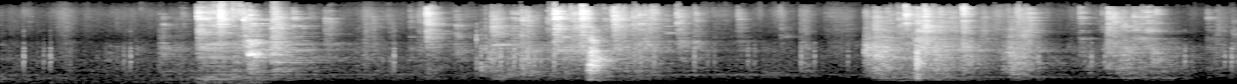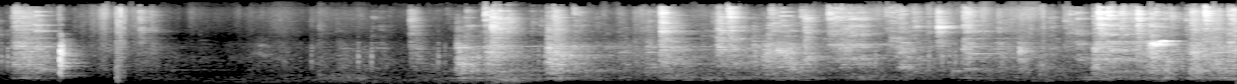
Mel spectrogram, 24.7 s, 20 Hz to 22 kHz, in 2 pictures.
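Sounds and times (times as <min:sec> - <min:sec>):
light clicking and clattering: 0:00.2 - 0:14.0, 0:15.1 - 0:24.7
hand-reared scarlet macaw chicks begging while being fed: 0:23.6 - 0:24.5.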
